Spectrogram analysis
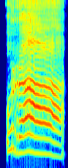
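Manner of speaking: very loud, high hurrah; jubilant cheer. A narrator's reading. Мафи jumping after catching Марсия, jubilant cheer. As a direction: cheer at full voice. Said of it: "запрыгала Мафи".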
